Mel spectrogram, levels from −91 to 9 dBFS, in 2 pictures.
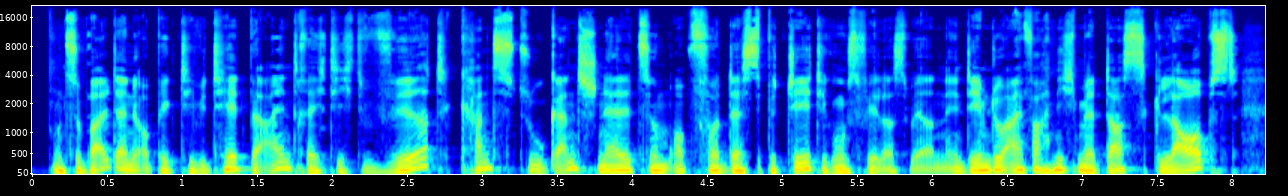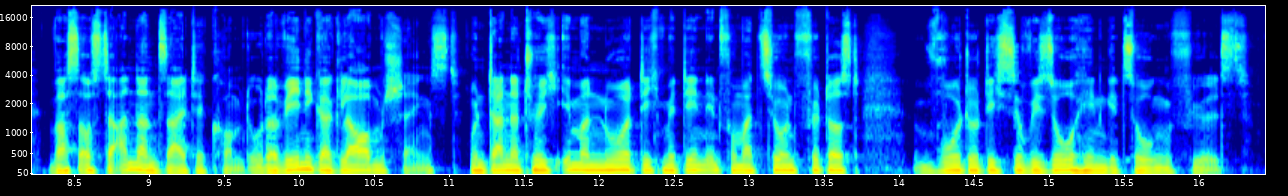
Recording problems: none

